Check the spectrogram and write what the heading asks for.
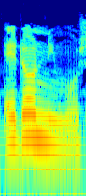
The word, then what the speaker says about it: Euronymous: Y Euronymous como el Bosco.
